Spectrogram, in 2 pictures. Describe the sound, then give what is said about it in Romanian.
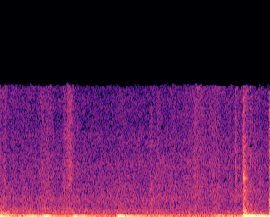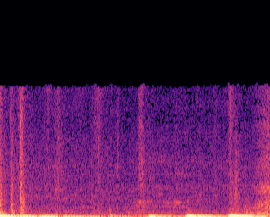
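A door is pushed shut, with soft shuffling and handling noises around a sharp latch click and a couple of low thuds midway, then quiet rustling; no one speaks. “Stai să închid ușa.”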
